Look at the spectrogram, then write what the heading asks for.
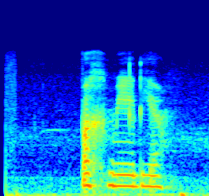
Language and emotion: Russian, neutral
